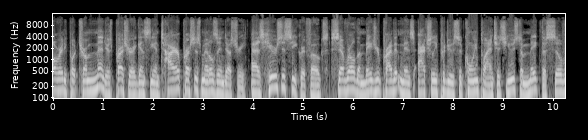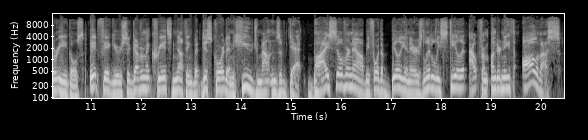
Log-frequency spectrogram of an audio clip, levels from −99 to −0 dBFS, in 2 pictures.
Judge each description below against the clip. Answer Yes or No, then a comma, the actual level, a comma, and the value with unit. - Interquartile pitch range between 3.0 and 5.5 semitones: Yes, average, 3.9 semitones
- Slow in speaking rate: No, average, 175 wpm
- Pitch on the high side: No, medium, 140 Hz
